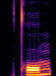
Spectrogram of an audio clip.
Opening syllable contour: rising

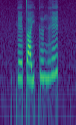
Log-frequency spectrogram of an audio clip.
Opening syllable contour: rising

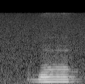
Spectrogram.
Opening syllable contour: high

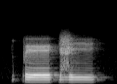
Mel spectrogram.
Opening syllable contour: high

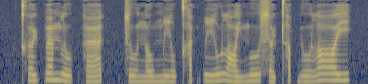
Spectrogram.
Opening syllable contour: high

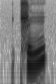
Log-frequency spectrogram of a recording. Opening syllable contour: rising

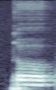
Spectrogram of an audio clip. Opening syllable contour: low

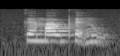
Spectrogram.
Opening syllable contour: high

